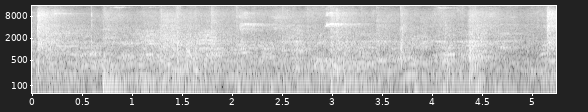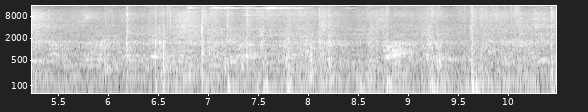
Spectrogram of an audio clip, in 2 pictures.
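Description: Gloved punches and kicks landing in kickboxing sparring: repeated sharp thuds and slaps, coming thicker and louder in the second half, over the indistinct talk and noise of a busy training gym.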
